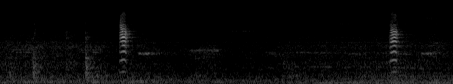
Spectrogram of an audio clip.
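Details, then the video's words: Two sharp, brief nasal beeps from zebra finches in a cage, nearly three seconds apart, with softer faint notes in between. "Zebra Finches Singing in the cage"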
